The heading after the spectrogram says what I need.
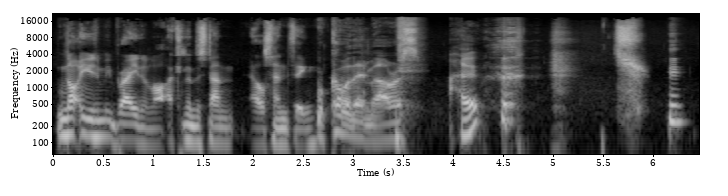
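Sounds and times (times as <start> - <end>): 
speech: 0.0 - 6.4
person sneezing: 5.0 - 6.0.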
